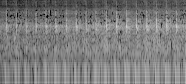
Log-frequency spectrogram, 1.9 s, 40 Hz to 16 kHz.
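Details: Yamaha Aerox 155 with error codes 12 and 46 (charging fault) and battery fitted: quick regular idle beat with a sharp crackle each stroke; rough idle, suspected charging current altering ignition, not confirmed.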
